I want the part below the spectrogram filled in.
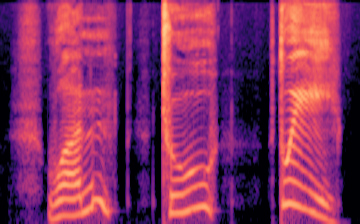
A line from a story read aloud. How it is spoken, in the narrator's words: he shouted angrily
